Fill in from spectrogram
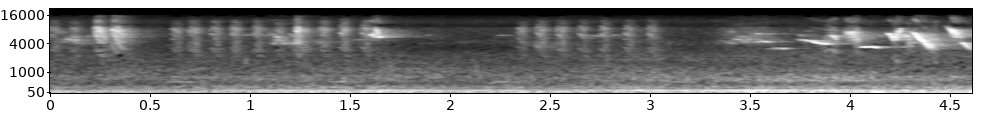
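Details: Double-collared seedeater (coleiro) kept as a pair, answering the female's arrival with a few high chirps, then a tighter flurry of sharp, rising twittered notes toward the end over a low steady hum.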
